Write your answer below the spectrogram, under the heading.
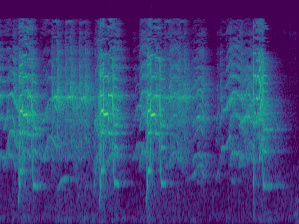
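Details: A pet Indian parrot produces a rolling series of hoarse, chattering squawks in four loud waves, then falls silent at the end.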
